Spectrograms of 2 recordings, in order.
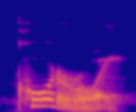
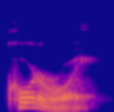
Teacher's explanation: So the second syllable is not stressed. It's pronounced relaxed.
